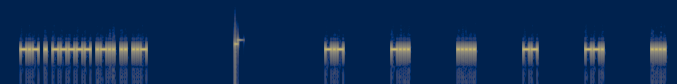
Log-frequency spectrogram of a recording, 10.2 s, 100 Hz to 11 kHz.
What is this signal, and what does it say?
Morse code, heard as a keyed tone, about 40 wpm, spaced as for 17 wpm, 700 Hz. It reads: KE0LIU KB5MGH
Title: USA Call Signs - 6 Characters - 8x Character Spacing - 40wpm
